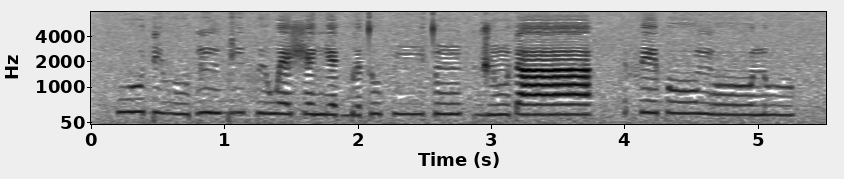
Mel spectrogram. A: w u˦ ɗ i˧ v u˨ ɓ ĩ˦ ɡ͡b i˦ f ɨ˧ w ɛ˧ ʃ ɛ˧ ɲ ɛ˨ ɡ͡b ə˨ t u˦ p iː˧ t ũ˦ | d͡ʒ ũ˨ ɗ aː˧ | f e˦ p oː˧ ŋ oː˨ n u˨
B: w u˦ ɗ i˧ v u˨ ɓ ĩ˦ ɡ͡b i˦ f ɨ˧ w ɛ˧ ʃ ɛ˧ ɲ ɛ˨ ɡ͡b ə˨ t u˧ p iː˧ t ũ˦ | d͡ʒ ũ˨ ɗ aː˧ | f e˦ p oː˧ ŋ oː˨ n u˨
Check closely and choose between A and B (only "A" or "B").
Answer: A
